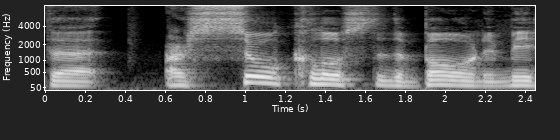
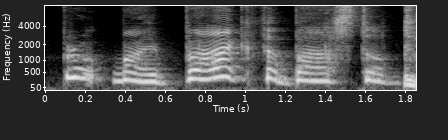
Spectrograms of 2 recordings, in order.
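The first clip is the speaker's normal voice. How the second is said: put-on high, slow old-lady Scottish grumble; imitating a much higher old Scottish nanny muttering a curse; a slow Scottish granny moan, pitched high; Mrs Doubtfire's Scottish voice; 14 semitones higher, slower than usual. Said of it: "the accent comes back on".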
